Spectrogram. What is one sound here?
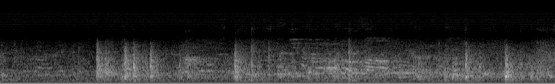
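Boxing gloves thud against a body in quick punches.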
